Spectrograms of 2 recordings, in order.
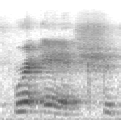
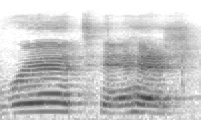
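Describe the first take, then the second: First: "British" with the T dropped; "British" as Bri'ish, no T in the middle. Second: "British" with the T clearly sounded; "British" drawn out, T fully released; T pronounced. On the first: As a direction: say "British" with a glottal stop for the T. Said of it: "You're not supposed to have the tea". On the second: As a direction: say "British" with a crisp T in the middle. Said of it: "not supposed to have the tea". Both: Shown as a demonstration.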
